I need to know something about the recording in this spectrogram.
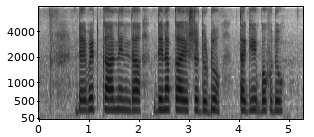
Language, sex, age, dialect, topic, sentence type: Kannada, female, 25-30, Central, banking, question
